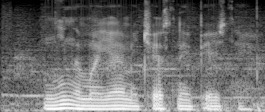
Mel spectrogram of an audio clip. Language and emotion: Russian, neutral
